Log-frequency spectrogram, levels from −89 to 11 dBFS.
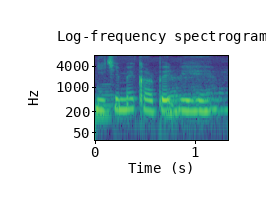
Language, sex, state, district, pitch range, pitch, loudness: Hindi, female, Arunachal Pradesh, Longding, 215-225 Hz, 215 Hz, -18 LUFS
